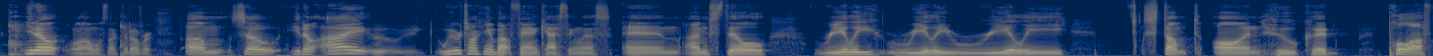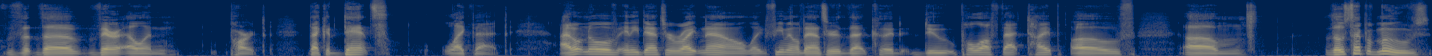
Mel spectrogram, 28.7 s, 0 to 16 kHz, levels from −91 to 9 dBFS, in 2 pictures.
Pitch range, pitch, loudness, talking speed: 110-135 Hz, 120 Hz, -34 LUFS, 140 wpm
